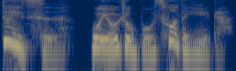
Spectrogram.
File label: Female Human Start, zh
